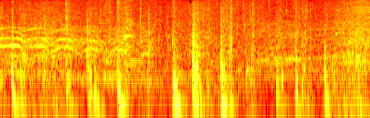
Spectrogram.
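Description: Hooves of a nobleman's horse and his companions' horses riding back to his castle clip-clop in a quick, steady rhythm, fairly loud, with a horse's neigh rising over the hoofbeats.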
